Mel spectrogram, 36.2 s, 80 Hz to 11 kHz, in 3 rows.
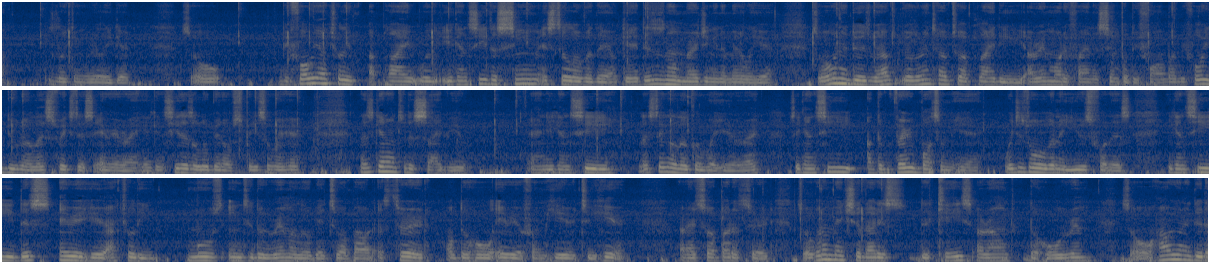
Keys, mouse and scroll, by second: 0.7 scroll down 1, 2.7-3.2 scroll up 2, 4.8-5.2 scroll up 2, 6.2-6.6 scroll up 2, 7.9-9.0 scroll down 4, 12.1-12.6 scroll up 1, 14.5 scroll down 1, 16.1 KP_3, 16.7-17.2 scroll up 1, 17.7-18.0 scroll up 1, 18.4-36.2 middle drag, 18.6-19.0 scroll up 1, 21.1-21.8 scroll down 2, 21.8-23.6 scroll up 2, 23.6-27.8 scroll up 1, 27.8 scroll up 1, 31.8-33.1 scroll down 4, 35.5-36.2 scroll down 2.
